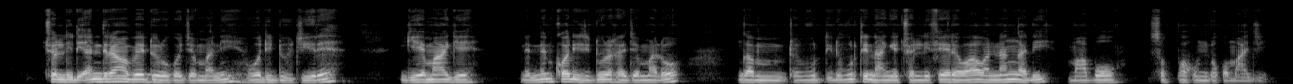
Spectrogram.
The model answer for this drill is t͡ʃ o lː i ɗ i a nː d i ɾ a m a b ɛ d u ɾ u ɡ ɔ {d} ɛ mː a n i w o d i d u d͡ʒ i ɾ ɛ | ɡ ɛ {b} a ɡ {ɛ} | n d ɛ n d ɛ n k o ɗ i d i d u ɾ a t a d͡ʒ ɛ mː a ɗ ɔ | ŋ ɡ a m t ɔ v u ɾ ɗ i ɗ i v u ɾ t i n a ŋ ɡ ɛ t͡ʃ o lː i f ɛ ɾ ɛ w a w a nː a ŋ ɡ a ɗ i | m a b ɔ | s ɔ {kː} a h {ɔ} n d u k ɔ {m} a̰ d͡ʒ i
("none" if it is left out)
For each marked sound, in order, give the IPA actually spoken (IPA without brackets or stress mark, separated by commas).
d͡ʒ, m, ɛ, pː, u, m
